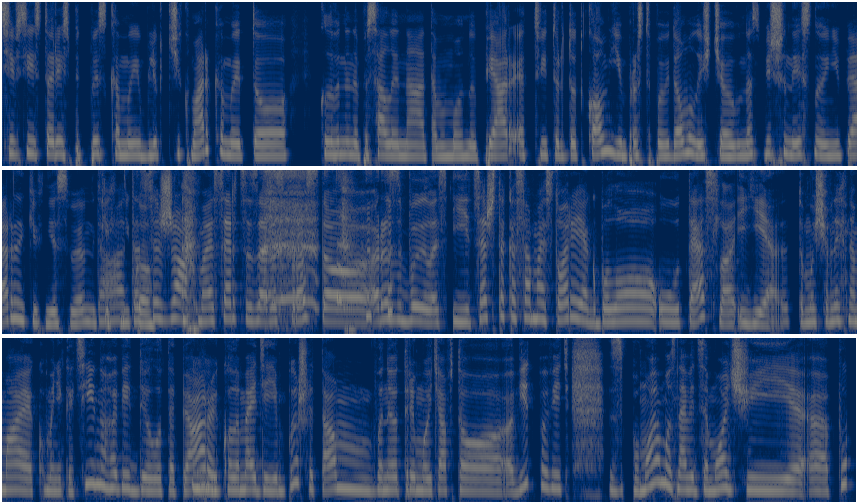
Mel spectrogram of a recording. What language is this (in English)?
Ukrainian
